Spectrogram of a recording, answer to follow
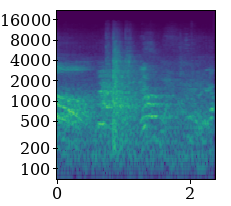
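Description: A single sharp impact about a second in, from armoured fighters clashing at close quarters, with voices calling out around it.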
